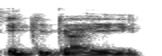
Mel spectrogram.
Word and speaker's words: Ikigai: The word is Ikigai, so I'll probably mispronounce that for the rest of this podcast, but that was how his Japanese friends sort of told me this morning.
